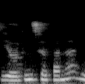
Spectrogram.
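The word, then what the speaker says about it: Jodensavanne: we go to the yoden savan am I pronouncing correct yes yoden savan yeah okay the yoden Savanah could you tell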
